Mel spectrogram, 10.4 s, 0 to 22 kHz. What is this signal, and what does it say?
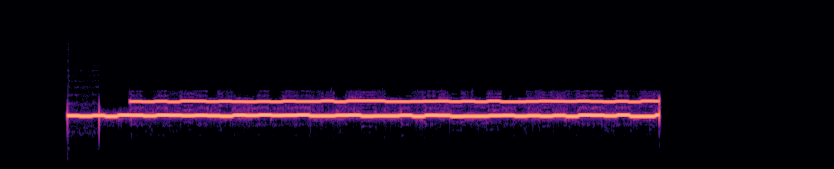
FT8 (several signals at once), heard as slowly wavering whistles, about 6.25 baud.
